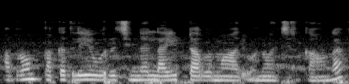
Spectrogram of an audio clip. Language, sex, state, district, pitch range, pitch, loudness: Tamil, female, Tamil Nadu, Kanyakumari, 195-215 Hz, 205 Hz, -16 LUFS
